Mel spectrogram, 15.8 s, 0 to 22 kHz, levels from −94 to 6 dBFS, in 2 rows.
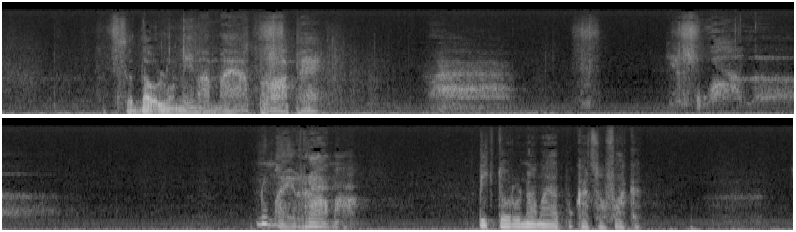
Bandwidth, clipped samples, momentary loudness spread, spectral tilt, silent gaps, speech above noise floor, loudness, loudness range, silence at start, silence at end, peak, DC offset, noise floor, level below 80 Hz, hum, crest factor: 16 kHz; under 0.1%; 27 LU; -5.5 dB/octave; none; 25 dB; -32 LUFS; 13 LU; 0 s; 0 s; -8 dBFS; under 0.1%; -54 dBFS; -46 dBFS; none; 26 dB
